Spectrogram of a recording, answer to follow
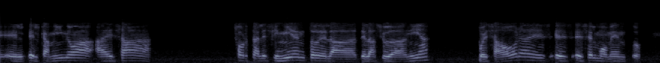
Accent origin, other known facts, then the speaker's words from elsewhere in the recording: Colombia; no se nos corta ese cordón umbilical que nos indica que somos colombianos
